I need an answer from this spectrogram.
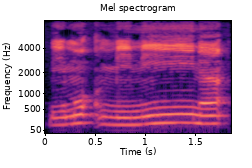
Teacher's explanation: یا مدہ ہے، اس کو ایک الف کا مقدار کھینچنا ہوگا، بمؤمنین۔ اور جب وقف کریں گے، یہاں پہ چونکہ وقف کرنا ہے، آیات ہے اور چونکہ اوپر میم بھی ہے، اس پر وقف لازم ہوتا ہے، وقف یعنی ضروری ہوتا ہے۔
